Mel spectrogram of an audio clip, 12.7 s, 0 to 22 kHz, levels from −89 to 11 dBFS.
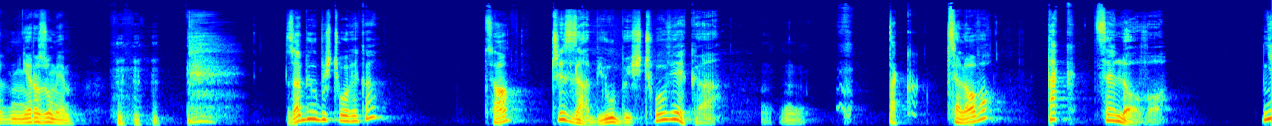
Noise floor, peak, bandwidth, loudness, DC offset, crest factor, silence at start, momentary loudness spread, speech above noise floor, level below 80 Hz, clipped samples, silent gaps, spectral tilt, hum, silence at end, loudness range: -84 dBFS; -2 dBFS; 19.5 kHz; -18 LUFS; under 0.1%; 18 dB; 0 s; 21 LU; 66 dB; -50 dBFS; under 0.1%; none; -5 dB/octave; none; 0 s; 4 LU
